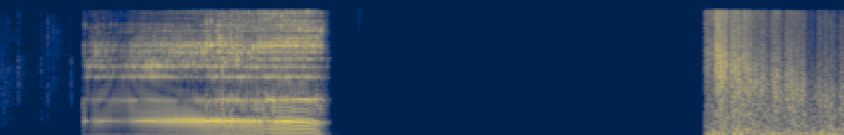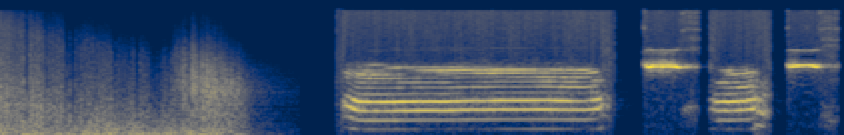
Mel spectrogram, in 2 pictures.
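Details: Loud, drawn-out croaking burps separated by a noisy fart blast, then short voiced bursts, from a person acting up and dancing for an audience; belching.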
